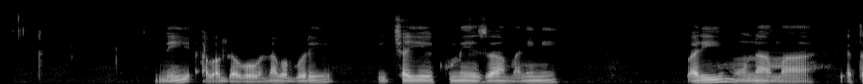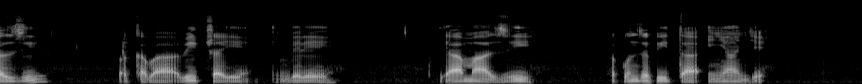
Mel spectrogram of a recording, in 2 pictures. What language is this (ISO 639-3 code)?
kin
